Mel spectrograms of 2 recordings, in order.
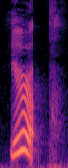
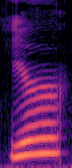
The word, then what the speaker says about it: Europe: Next word, Europe. Europe is one of the 7 continents on planet Earth. Europe is spelled with a capital E because it's a proper noun in our EUR phonogram.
